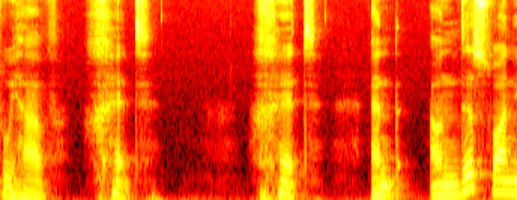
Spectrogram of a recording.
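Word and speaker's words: ח: The CH sound, as in the word Bach, the German word Bach. Bach. That Khet. As if you want to say aha, but almost like a hard aha. Aha.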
